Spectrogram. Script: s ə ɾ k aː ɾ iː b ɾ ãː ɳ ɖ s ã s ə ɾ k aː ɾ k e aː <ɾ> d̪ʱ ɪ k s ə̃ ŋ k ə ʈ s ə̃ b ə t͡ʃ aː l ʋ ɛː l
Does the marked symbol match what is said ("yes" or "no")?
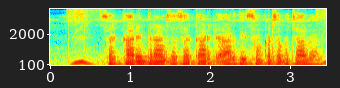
yes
